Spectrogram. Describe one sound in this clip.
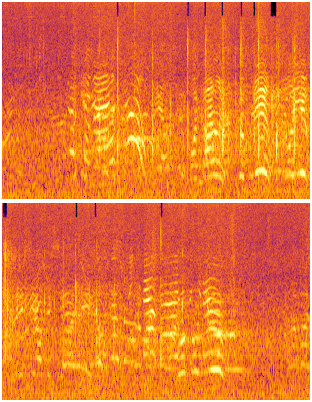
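A small crowd of spectators chats in the distance outdoors.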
